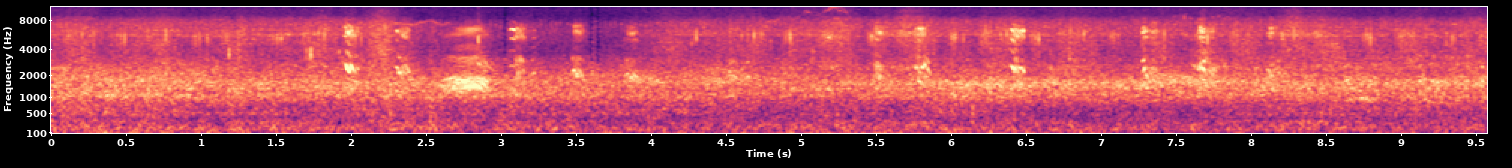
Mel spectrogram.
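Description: Faint, crow-like bird calls come at irregular intervals over a steady background hiss.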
